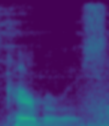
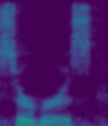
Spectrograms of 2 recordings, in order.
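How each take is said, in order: First: The name begins with a hard K sound. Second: The name begins with a soft S sound. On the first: This is the original ancient Greek pronunciation. "anything that's written with a C was pronounced with a K. So it's Kerberos in the original" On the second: This is the anglicized pronunciation. "a lot of these pronunciations have been anglicized. People will understand you if you say Cerberus"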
